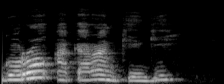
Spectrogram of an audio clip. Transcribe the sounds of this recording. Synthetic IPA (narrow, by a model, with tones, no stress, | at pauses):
ɡo˨ɾɔ˦a˨ka˨ɾa˦ŋ̩˨ke˨ɡɪ˦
